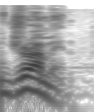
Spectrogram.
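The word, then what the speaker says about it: Drummxnd: Yeah, it's a Drummond with an X, though, without the O. – Without the O. I'm reading Drummond, Drum X and D. It's just, so that's just saying drumming.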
